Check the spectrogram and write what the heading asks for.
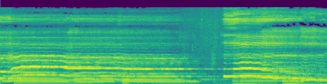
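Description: Pop song outro: a voice humming a slow wordless melody in held, gliding notes over soft low bass notes, with a short dip about four seconds in before the humming resumes.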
